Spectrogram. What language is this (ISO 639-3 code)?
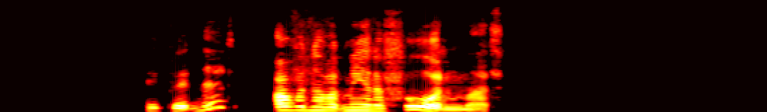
fry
